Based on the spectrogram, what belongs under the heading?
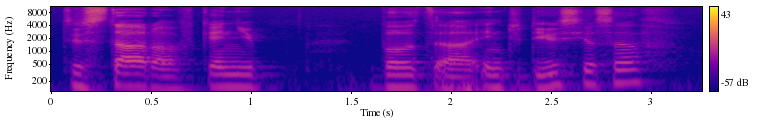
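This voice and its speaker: A man's voice: mid-range voice, moderate pace. A man from Nepal, the podcast's host, steadily introducing the topic and asking short questions. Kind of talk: casual podcast chat.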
